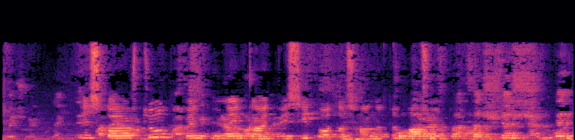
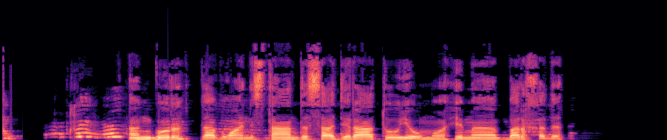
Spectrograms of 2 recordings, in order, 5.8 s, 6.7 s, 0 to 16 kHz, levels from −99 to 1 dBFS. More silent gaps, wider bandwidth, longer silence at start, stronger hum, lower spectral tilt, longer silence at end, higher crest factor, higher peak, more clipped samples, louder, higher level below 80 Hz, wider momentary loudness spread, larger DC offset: second, none vs 0.29-0.44 s; about the same, 11.5 kHz vs 10.5 kHz; about the same, 0.05 s vs 0.05 s; neither; second, -4 dB/octave vs -6 dB/octave; second, 0 s vs 1.05 s; about the same, 18 dB vs 14 dB; second, -6 dBFS vs 0 dBFS; neither; second, -22 LUFS vs -14 LUFS; about the same, -58 dBFS vs -60 dBFS; about the same, 9 LU vs 8 LU; neither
